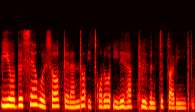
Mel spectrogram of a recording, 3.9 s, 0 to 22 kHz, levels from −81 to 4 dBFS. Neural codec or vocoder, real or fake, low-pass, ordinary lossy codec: codec, 16 kHz, 0.5 kbps, FunCodec, trained on Chinese and English, 25 frames a second; fake; 7.2 kHz; MP3, 48 kbps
